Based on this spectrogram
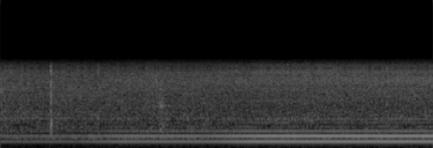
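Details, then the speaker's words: Karaoke computer system amplifier with no music playing: steady low hum with faint buzz rising as channel volumes are turned up; normal residual hum from a powerful amplifier. "Without any music playing, if you were to turn these volumes up, hear how you hear more buzzing?"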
